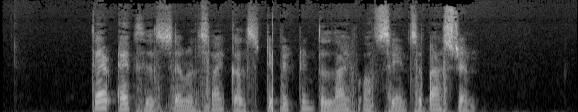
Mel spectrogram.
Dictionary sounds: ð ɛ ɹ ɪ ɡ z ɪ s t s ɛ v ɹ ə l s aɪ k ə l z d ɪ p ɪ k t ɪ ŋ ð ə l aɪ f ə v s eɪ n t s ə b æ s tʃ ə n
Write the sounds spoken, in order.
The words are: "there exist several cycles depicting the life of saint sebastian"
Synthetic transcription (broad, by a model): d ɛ ɹ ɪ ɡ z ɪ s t s ɛ v ɹ ə l s aɪ k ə l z d ɪ p ɪ k t ɪ ŋ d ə l aɪ f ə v s eɪ n t s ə b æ s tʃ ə n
